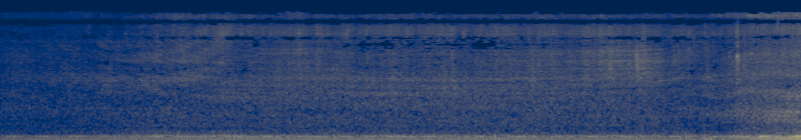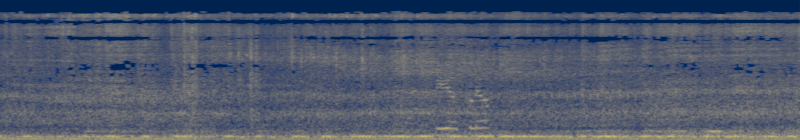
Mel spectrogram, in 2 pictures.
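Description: A tractor engine drones steadily, growing louder as it comes close.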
